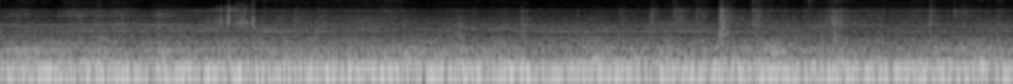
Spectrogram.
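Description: Steady low rumble of a Tokaido Shinkansen train running, heard from inside the passenger car, with a few faint knocks.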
